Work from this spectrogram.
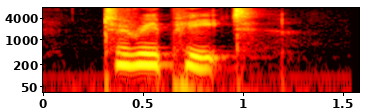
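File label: "repeat", British English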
